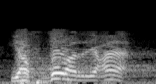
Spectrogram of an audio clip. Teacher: بفتح الياء وضم الدال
